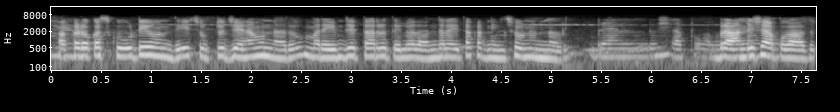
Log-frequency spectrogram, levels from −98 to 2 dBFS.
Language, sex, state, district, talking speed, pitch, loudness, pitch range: Telugu, female, Telangana, Karimnagar, 140 wpm, 230 Hz, -19 LUFS, 220-245 Hz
